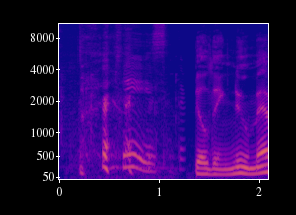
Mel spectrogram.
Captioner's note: laughter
